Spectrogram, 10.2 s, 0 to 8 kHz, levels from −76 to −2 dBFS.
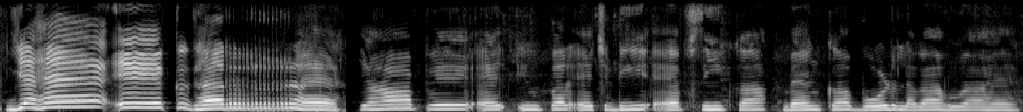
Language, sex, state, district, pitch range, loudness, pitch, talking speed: Hindi, male, Uttar Pradesh, Jalaun, 230-310 Hz, -16 LUFS, 245 Hz, 90 wpm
